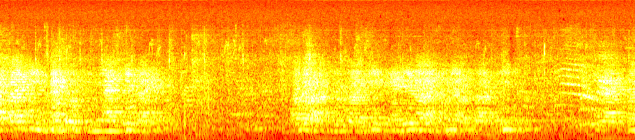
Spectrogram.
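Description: Speech only: a man's voice speaking in Burmese, pausing briefly about halfway through.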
